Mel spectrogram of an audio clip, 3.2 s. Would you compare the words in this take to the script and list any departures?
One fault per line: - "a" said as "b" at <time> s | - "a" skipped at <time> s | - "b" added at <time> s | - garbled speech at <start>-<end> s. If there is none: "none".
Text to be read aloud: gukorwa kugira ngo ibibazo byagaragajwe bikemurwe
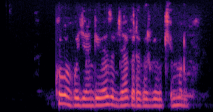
none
